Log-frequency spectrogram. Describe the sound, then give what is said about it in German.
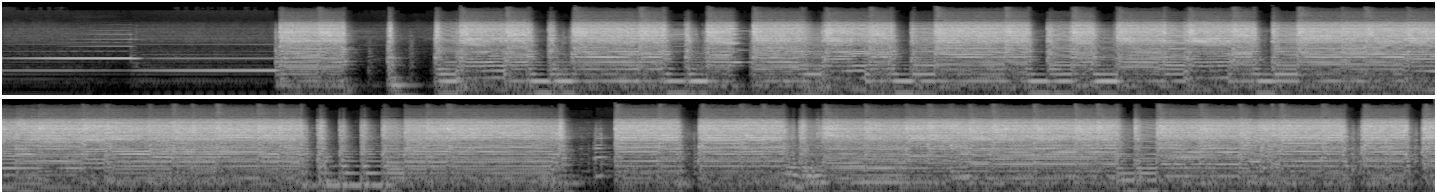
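Heavily distorted electric guitar through an amplifier's Single Column High Gain setting plays loud, dense chugging riffs with sharp stops and restarts, a thick saturated buzz filling the spectrum after a brief quiet tone at the start. “so also Single Column High Gain ist eigentlich auch manchmal ganz geil.”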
